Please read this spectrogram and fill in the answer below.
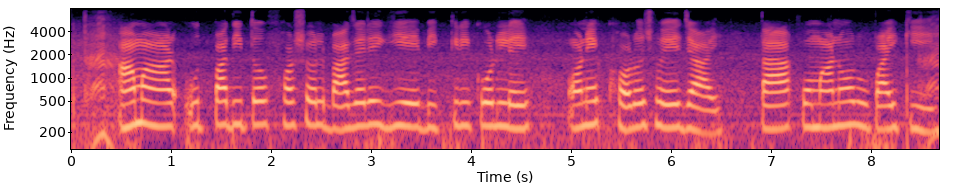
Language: Bangla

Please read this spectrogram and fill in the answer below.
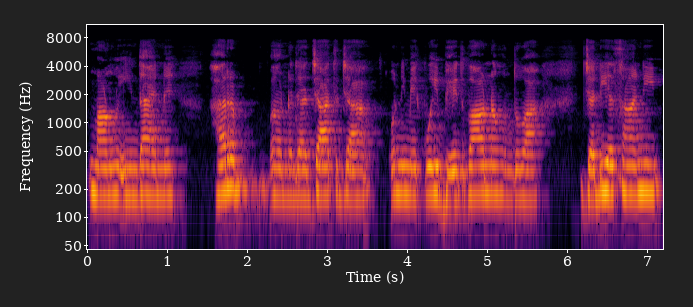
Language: Sindhi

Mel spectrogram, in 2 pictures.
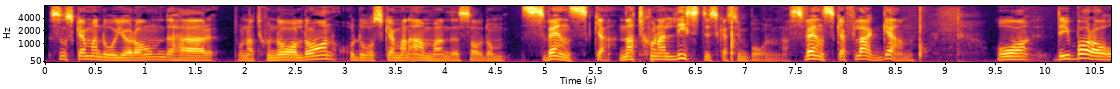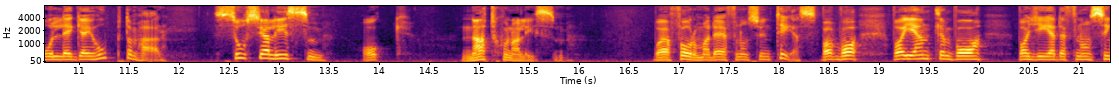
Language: Swedish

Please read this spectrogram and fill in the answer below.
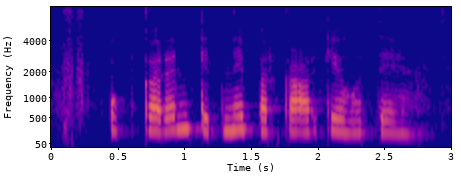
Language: Hindi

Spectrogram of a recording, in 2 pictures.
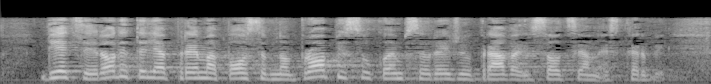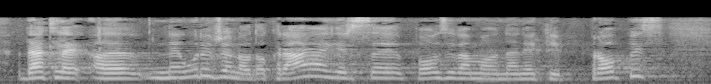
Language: Croatian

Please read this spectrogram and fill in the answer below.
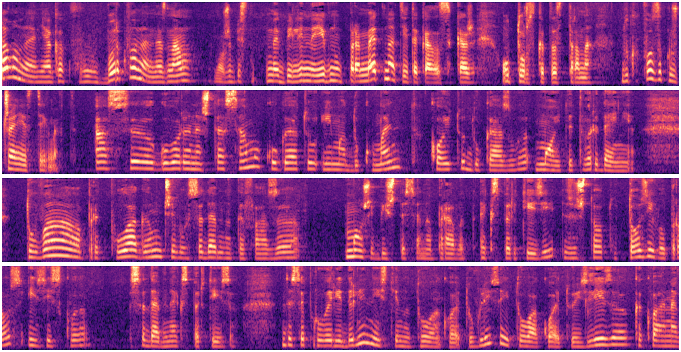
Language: Bulgarian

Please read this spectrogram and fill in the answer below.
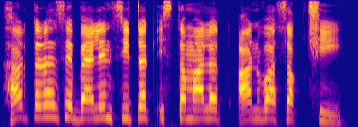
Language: Magahi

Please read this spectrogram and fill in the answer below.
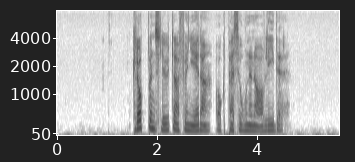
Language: Swedish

